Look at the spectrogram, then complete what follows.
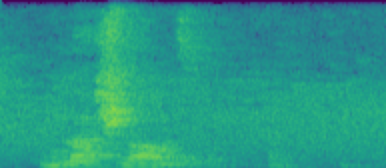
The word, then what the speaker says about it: nationalism: The word is pronounced nationalism. Nationalism. Did you listen to that? Now, if the pronunciation is nationalism, when therefore is our stress? Our stress is therefore on the first syllable, which is option A.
